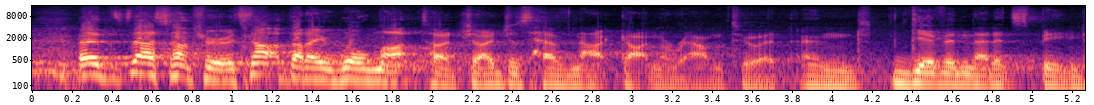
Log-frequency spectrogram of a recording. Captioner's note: chuckles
